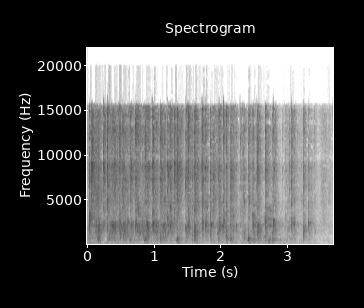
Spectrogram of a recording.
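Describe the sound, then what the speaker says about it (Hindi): A class clapping for a student, a burst of scattered, uneven hand claps from a group of pupils running for a few seconds with a voice speaking over them. "ताली मारिए इसके नाम"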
